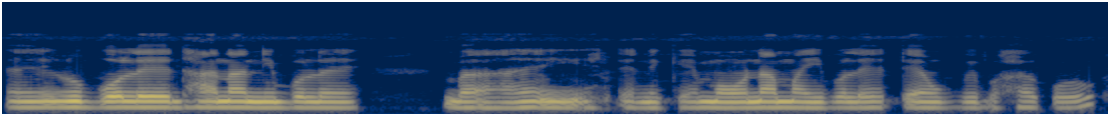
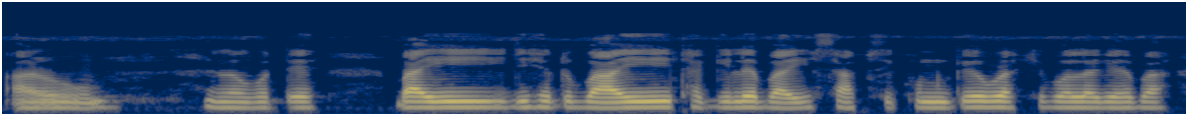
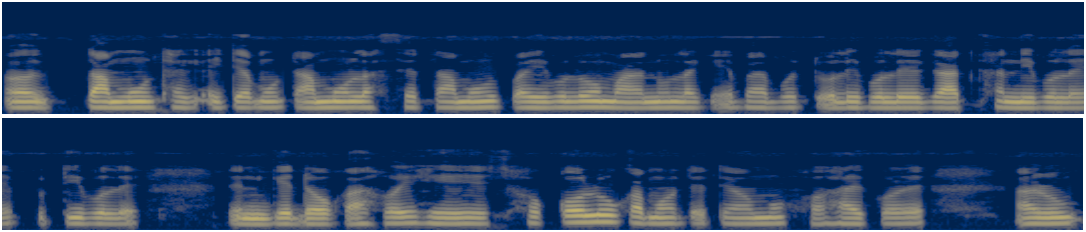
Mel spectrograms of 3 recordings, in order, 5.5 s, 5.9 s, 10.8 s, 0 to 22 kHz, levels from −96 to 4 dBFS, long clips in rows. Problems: none marked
